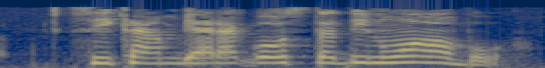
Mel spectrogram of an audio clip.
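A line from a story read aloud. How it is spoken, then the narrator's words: Griffin yelling. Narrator (Italian): urlò il grifone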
